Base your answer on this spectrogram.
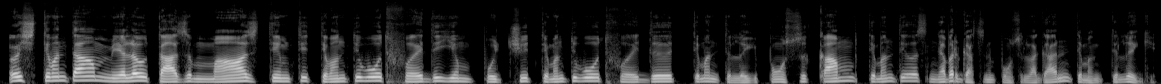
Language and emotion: Kashmiri, neutral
